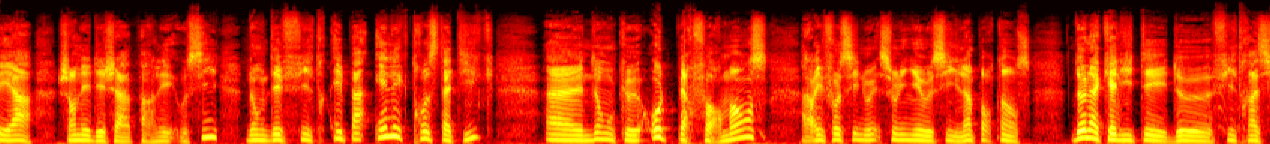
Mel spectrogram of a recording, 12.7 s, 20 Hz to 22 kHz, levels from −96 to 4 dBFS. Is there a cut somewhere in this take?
yes; 1 cut; at 8.0 s

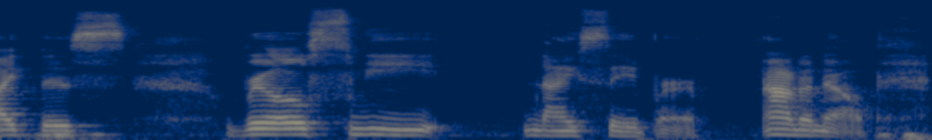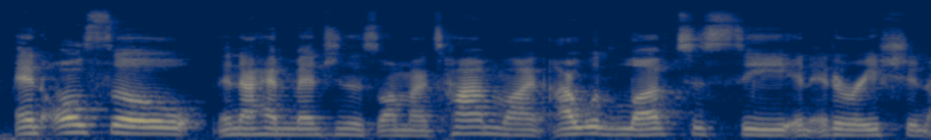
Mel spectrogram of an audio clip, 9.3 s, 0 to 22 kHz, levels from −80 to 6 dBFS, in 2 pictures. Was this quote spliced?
yes; 1 cut; at 5.7 s

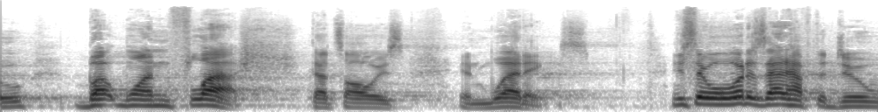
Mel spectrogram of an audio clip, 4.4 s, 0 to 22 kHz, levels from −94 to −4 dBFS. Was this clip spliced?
yes; 1 cut; at 1.5 s

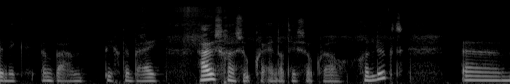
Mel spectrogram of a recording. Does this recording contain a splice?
no; 0 cuts

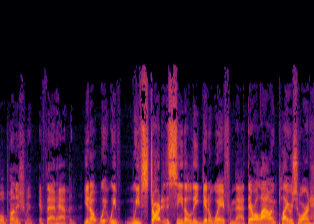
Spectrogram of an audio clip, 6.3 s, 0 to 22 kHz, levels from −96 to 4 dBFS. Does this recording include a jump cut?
yes; 1 cut; at 1.6 s

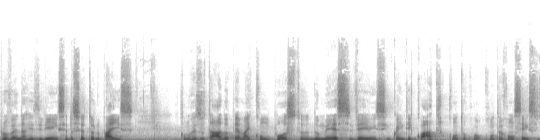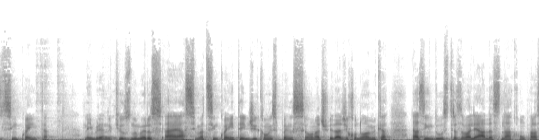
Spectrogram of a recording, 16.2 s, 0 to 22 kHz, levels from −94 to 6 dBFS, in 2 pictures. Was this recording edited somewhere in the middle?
no; 0 cuts

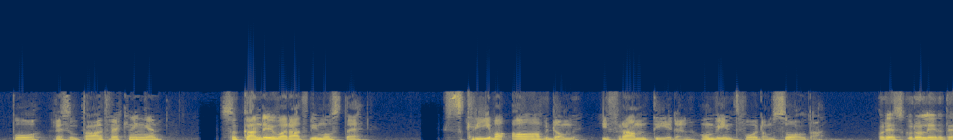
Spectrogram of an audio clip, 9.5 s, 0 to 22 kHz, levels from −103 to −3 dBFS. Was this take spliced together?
no; 0 cuts

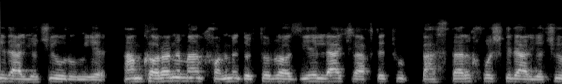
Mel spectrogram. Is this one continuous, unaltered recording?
no; 1 cut; at 1.1 s

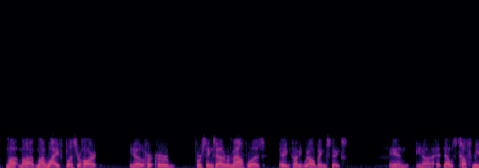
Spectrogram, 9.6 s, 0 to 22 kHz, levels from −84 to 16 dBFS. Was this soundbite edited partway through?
no; 0 cuts

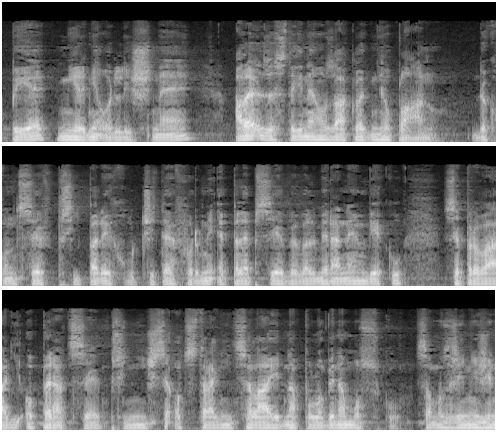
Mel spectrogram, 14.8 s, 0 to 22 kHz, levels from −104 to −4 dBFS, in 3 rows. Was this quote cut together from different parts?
no; 0 cuts

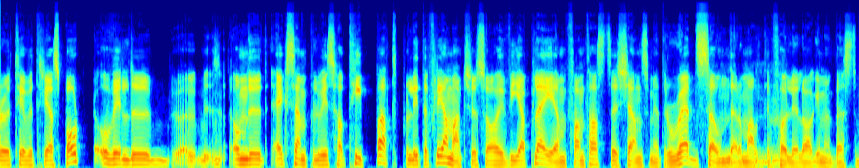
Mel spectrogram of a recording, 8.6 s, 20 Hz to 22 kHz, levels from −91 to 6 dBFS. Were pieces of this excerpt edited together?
no; 0 cuts

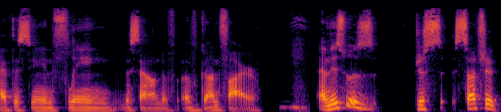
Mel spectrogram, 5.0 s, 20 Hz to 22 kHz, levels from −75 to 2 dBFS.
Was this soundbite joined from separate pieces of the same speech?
yes; 1 cut; at 3.1 s

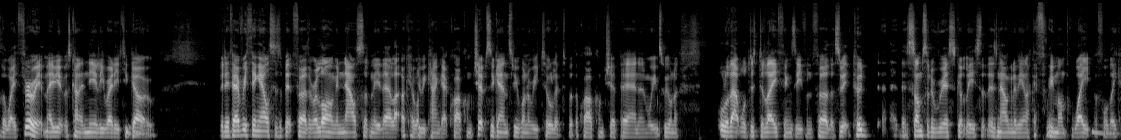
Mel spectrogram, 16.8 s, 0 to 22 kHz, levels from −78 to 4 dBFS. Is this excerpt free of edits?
no; 2 cuts; at 6.3 s, 9.9 s

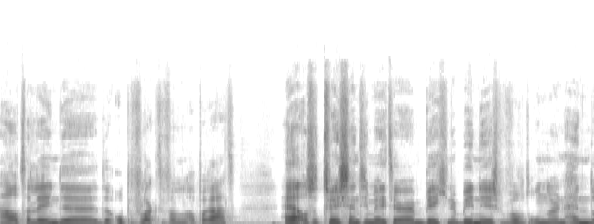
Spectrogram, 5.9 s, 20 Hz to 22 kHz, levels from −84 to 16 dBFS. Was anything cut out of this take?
no; 0 cuts

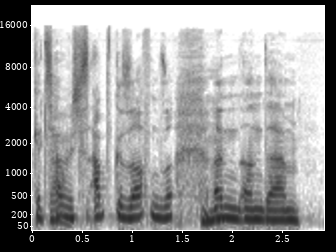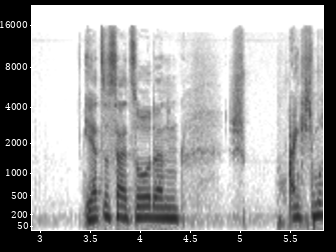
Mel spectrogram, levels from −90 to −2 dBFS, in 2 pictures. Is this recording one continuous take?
yes; 0 cuts

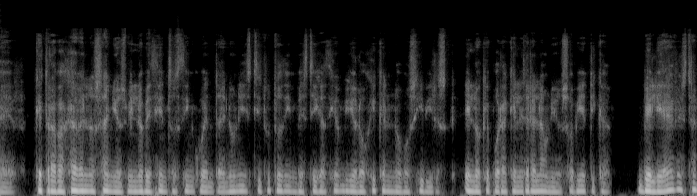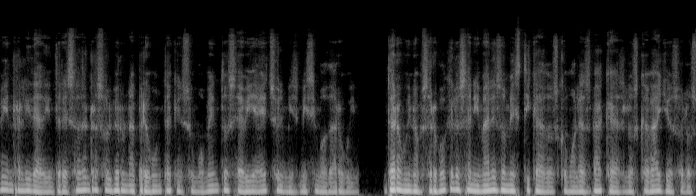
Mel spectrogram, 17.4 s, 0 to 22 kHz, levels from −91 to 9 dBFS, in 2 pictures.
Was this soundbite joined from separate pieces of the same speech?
yes; 1 cut; at 6.5 s

